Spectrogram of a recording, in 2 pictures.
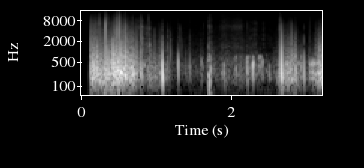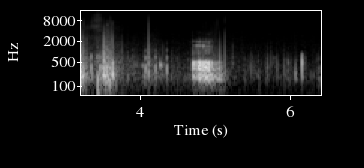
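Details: Stomach growls (borborygmi) from a combination of dinner, water and gas: loud gurgling and bubbling rumbles with crackly pops, coming in bursts.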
